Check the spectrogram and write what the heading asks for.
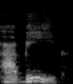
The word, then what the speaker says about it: Abib: equivalent of a y so they say abeeb and it's this is the abib so abeed and this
